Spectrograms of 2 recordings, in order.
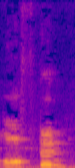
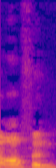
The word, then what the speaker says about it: often: इसको ऑफ्टन या ऑफन दोनों पढ़ेंगे तो दोनों करेक्ट है, कुछ भी चूज कर ले।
